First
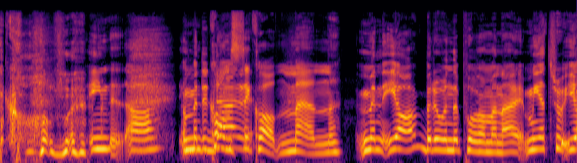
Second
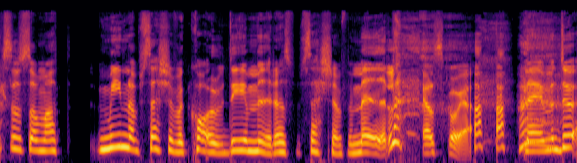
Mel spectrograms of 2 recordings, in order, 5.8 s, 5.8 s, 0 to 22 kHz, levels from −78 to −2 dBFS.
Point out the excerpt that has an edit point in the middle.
second; 1 cut; at 4.2 s

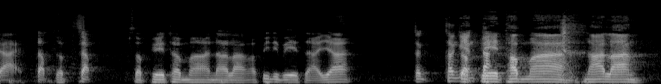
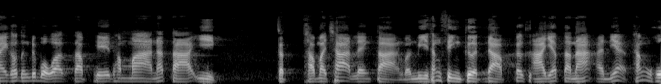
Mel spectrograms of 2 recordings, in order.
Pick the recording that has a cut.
second; 1 cut; at 5.3 s

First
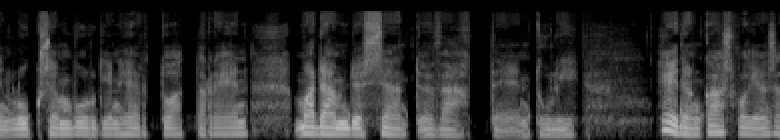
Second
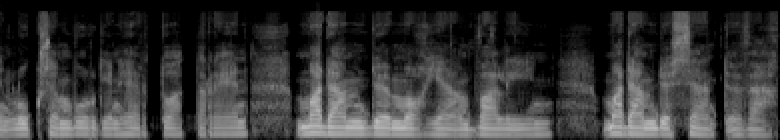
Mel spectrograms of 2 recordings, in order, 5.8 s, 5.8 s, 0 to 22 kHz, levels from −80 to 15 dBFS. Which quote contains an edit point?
first; 1 cut; at 2.2 s

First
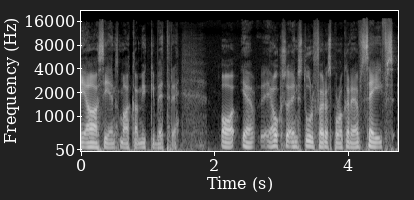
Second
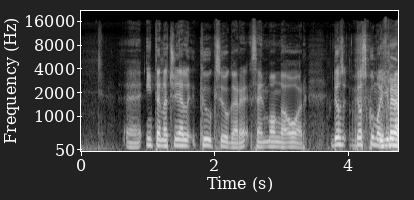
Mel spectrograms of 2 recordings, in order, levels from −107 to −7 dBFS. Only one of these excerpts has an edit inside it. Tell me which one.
first; 1 cut; at 2.4 s

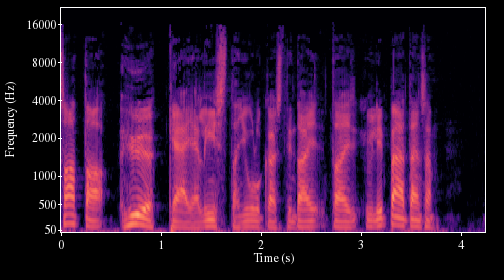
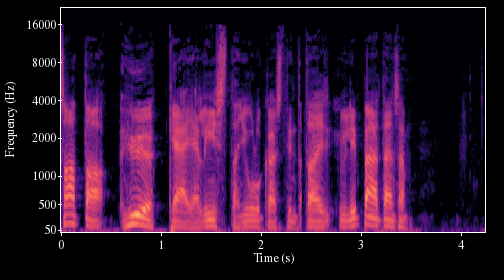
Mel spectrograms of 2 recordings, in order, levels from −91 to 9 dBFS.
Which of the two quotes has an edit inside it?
second; 1 cut; at 2.4 s

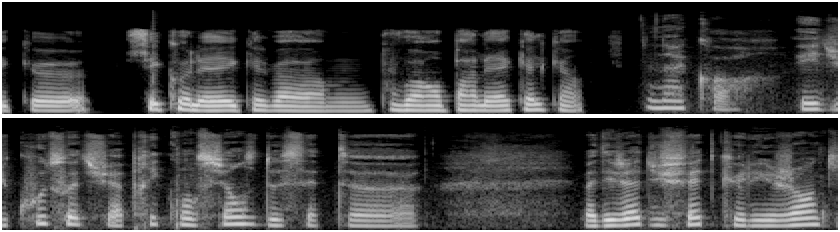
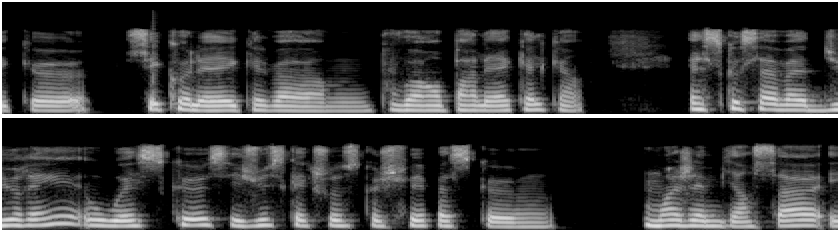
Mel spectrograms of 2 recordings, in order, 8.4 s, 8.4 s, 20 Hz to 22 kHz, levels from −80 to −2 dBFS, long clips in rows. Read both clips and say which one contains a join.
first; 1 cut; at 3.1 s

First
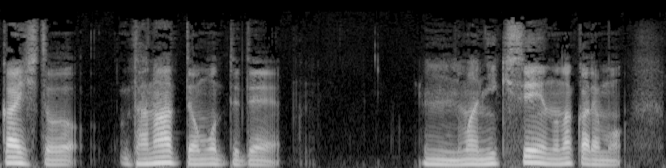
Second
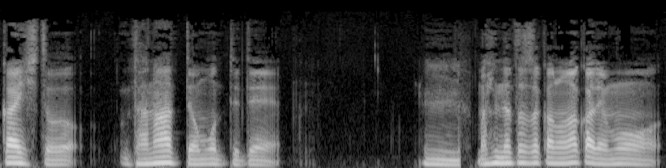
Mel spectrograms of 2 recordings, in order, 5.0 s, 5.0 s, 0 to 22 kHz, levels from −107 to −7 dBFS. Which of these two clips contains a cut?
second; 1 cut; at 3.4 s

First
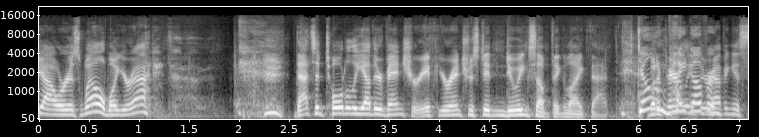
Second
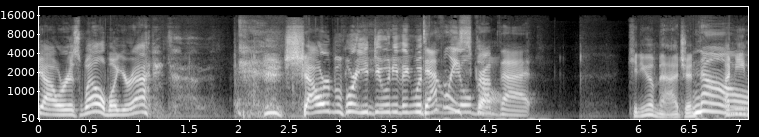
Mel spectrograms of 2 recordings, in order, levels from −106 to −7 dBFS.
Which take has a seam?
first; 1 cut; at 2.4 s

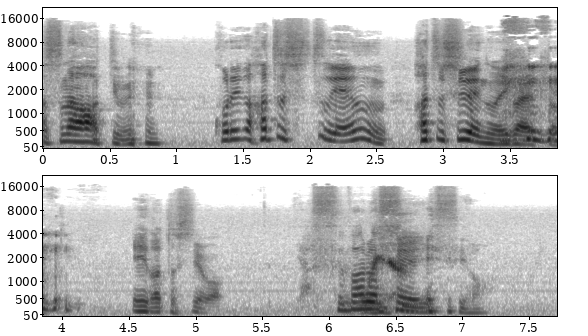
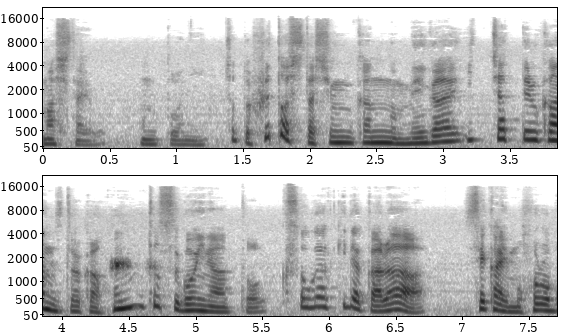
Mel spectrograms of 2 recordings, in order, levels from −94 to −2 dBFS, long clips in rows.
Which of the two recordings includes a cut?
second; 2 cuts; at 1.3 s, 5.6 s

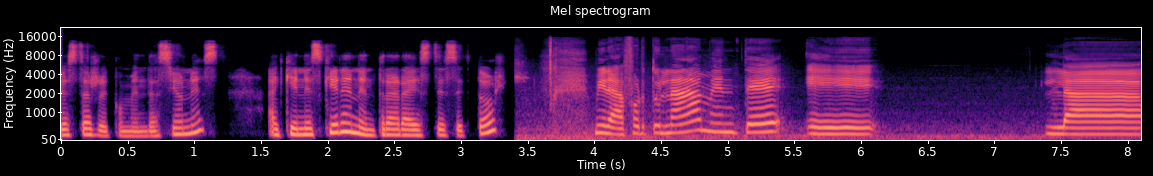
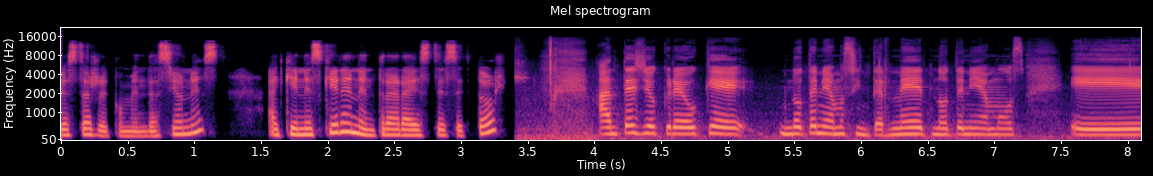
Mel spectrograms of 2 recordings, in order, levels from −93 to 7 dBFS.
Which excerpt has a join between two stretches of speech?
second; 1 cut; at 4.0 s

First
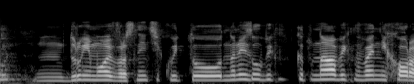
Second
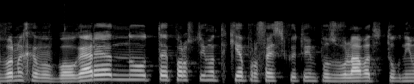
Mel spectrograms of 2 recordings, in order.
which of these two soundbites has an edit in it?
first; 1 cut; at 2.5 s

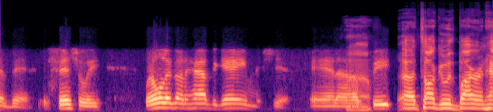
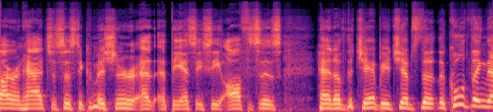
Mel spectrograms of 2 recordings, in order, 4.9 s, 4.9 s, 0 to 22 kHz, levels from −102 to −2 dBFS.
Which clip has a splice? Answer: first; 1 cut; at 4.0 s

